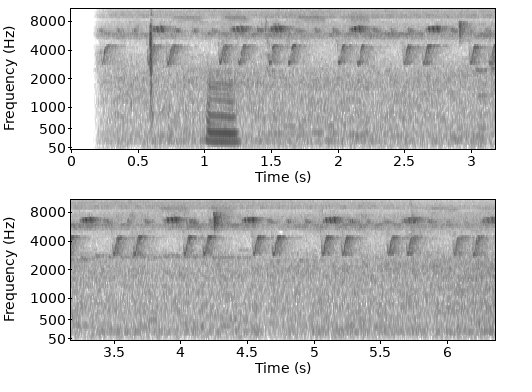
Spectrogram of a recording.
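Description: A bird chirping over and over, high notes coming in quick pairs about twice a second. About a second in, a short voice-like sound stands out as the loudest thing.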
